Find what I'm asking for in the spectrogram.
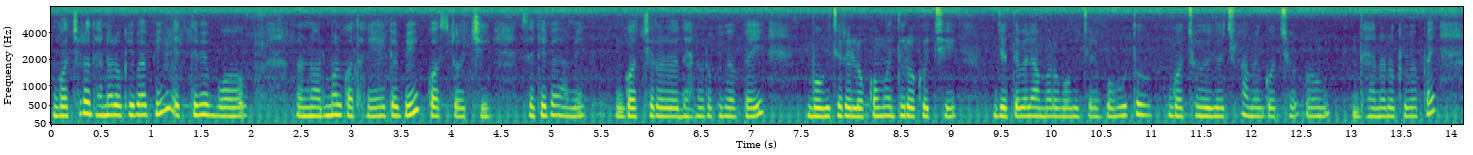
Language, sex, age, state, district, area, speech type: Odia, female, 18-30, Odisha, Malkangiri, urban, spontaneous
